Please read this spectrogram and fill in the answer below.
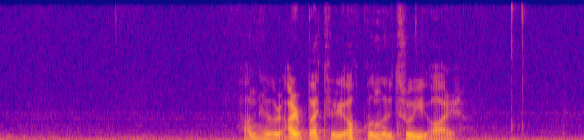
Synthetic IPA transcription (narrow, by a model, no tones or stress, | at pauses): hɑ̰nheːʋəɹʔɑ̰ɹbæɪt̪fʏɹiːʔɔhkʊnʊiːt̪ʰɾʊj̰ɑ̰ːɹ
